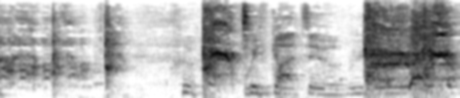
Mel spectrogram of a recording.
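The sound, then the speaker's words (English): A person coughs and clears their throat, choking on phlegm: several harsh, gravelly hacking bursts separated by short pauses, loud and rough. “No, I'm actually choking on my own phlegm.”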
